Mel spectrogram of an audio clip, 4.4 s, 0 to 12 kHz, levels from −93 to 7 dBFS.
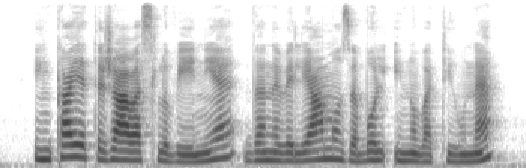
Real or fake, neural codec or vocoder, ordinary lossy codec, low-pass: real; none; none; 10.8 kHz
